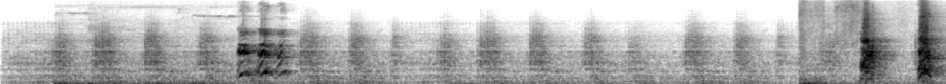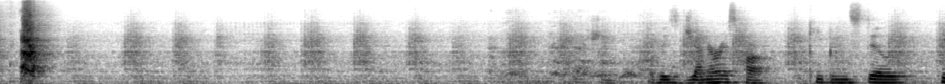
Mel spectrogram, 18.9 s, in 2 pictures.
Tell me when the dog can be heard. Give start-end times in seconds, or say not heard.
0.5-2.9, 8.0-9.8, 14.3-16.1.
